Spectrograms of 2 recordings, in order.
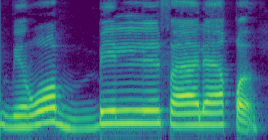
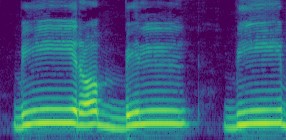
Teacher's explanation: برب الفلق، بعض لوگ اس کو پڑھتے ہیں بی رب بی، با کے بعد یا بنا دیتے ہیں، یا ڈال دیتے ہیں، تو بھی غلط ہو جائے گا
